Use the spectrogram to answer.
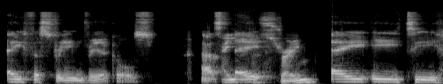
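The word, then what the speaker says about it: aetherstream: and each of you know they are called ather stream Vehicles that's a stream a h e r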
